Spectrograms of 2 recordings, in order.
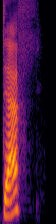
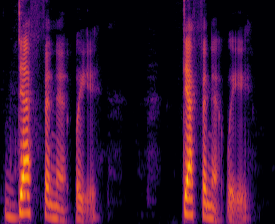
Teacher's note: this adverb has the stress on the first syllable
